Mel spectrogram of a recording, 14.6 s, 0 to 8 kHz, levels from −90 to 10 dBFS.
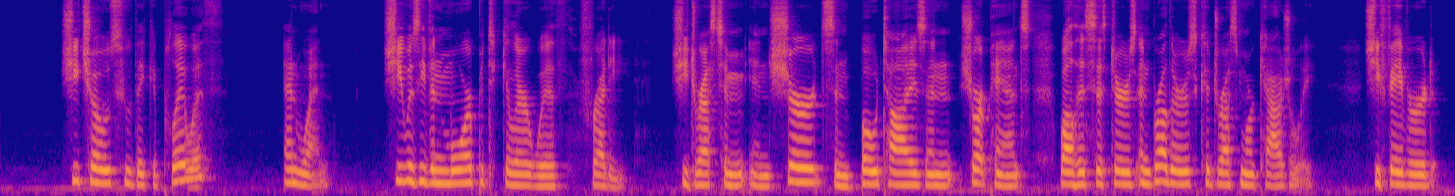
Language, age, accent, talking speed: English, 40-59, American, 155 wpm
